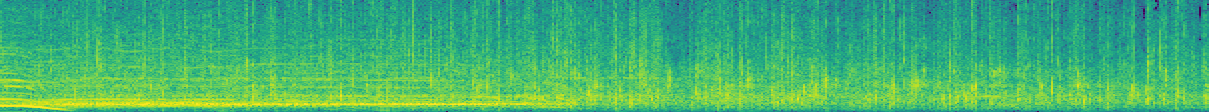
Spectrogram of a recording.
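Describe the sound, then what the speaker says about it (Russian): An audience at a televised comedy roast breaks into strong, continuous applause, loudest at first after a brief musical sting, then easing slightly but carrying on. "И Ксения Собчак, для нее отдельные аплодисменты,"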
